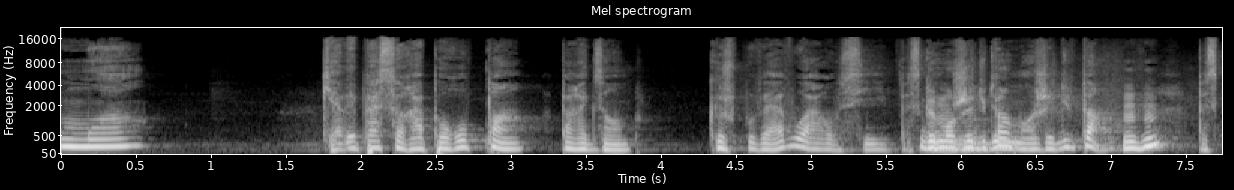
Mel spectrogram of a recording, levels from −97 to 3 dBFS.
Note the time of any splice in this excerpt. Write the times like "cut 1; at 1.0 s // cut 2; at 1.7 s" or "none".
none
